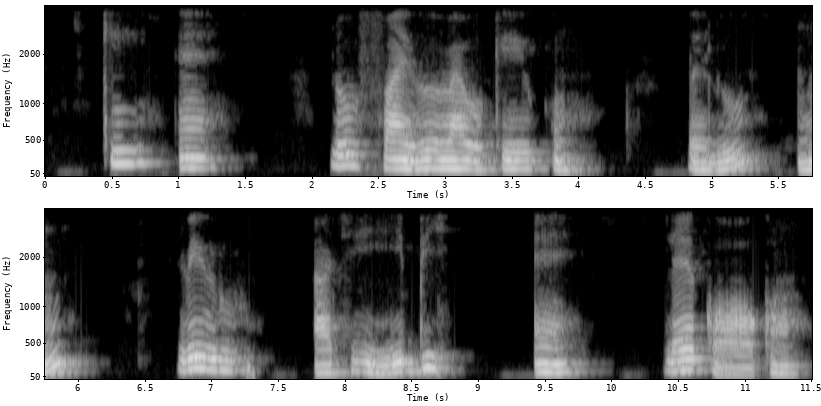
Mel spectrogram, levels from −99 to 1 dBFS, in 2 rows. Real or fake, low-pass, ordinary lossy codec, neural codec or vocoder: real; 3.6 kHz; none; none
